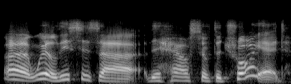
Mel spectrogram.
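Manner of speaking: high-pitched, hesitant temple priest; temple host. Acted. Priest introduces the House of the Triad to visitors, high and hesitant.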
